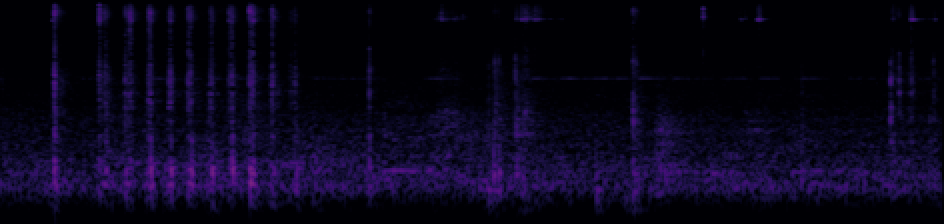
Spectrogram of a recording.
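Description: Test leads and their plugs rattling and clicking as they are handled and connected at a handheld three-phase energy meter field calibrator. A quick run of sharp clicks comes in the first few seconds, then scattered clicks.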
